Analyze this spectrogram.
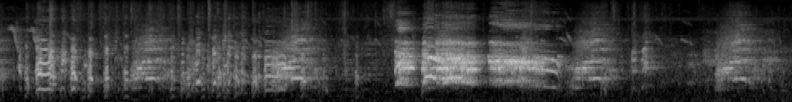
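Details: Native village chickens: a mother hen scratching and picking up bits of food, dropping them to show her chicks, with rapid bursts of clucking, about two per second, rising to louder, denser clucks midway.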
